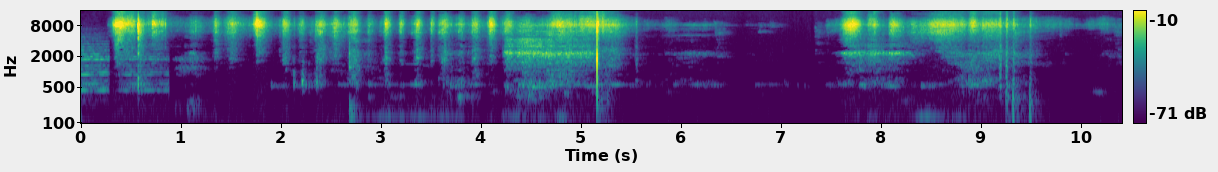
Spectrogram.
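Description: Kitchen knife chopping a tomato on a plastic cutting board: a fast run of light taps for several seconds, a pause, then more cutting near the end.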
